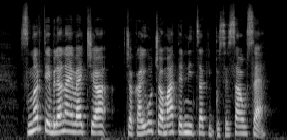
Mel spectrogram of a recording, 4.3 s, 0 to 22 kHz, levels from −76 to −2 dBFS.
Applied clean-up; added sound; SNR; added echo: none; none; none; none.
